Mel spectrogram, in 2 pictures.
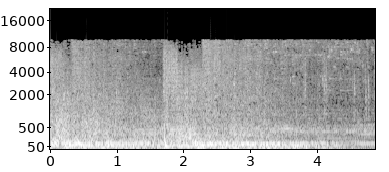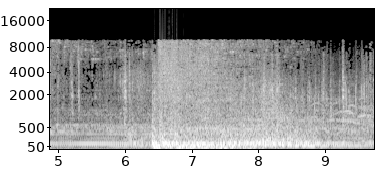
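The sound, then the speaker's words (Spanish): Houses explode in a dramatized film scene as burning oil reaches them, a loud, continuous roar of blasts and rumbling that surges again partway through and stays dense throughout. “El aceite va incendiándose en dirección a las casas mientras la canción se acaba. Las casas explotan”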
